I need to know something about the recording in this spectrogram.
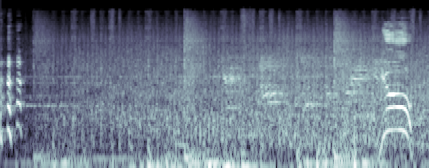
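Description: A helicopter sound effect sample used in a song: the rotor thumps in a steady, rapid chop under a dense low rumble, with a few sharp cracks and a rising-and-falling tonal whine near the end.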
